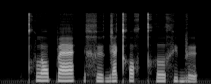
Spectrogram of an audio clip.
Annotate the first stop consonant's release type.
aspirated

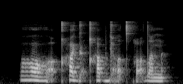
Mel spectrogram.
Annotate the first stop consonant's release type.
aspirated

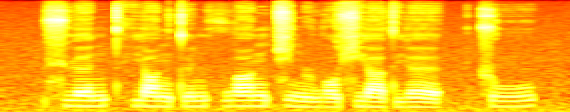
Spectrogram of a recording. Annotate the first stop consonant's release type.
aspirated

